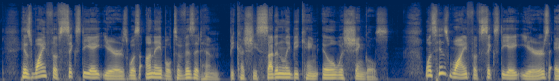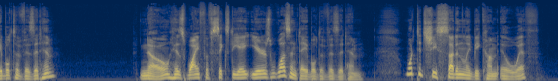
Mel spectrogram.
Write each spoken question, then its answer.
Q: What did she suddenly become ill with?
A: She suddenly became ill with shingles.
